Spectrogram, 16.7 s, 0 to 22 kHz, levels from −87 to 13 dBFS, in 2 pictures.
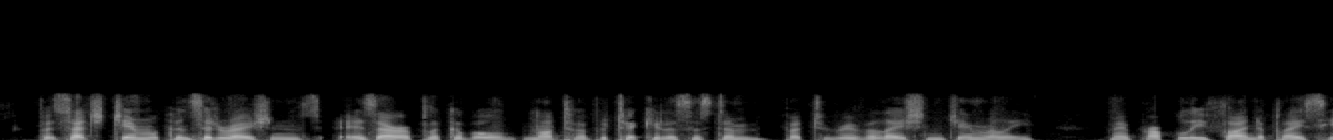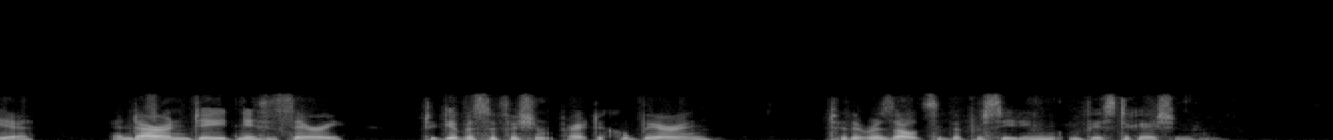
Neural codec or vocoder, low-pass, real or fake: none; 7.2 kHz; real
